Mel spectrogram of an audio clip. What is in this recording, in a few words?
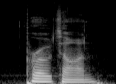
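"proton", US English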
